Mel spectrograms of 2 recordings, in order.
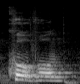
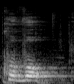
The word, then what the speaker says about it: covo: Per esempio, prendiamo una parola come covo. Non la pronunciamo covo, ma covo. L'accento cade sulla prima O.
